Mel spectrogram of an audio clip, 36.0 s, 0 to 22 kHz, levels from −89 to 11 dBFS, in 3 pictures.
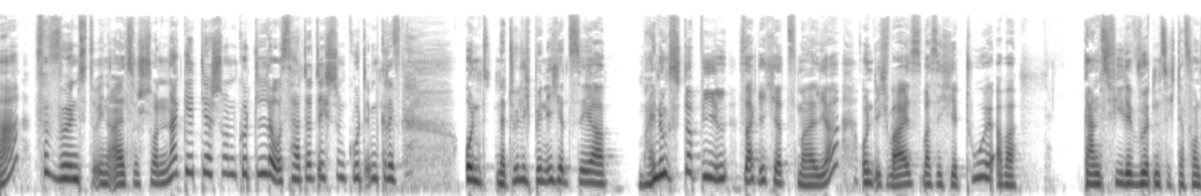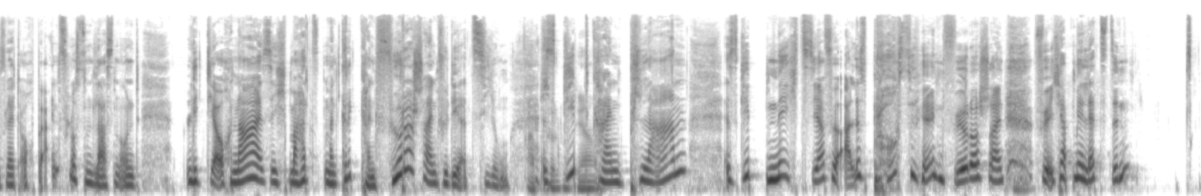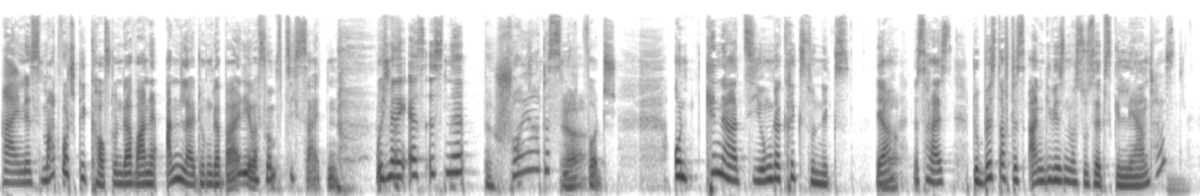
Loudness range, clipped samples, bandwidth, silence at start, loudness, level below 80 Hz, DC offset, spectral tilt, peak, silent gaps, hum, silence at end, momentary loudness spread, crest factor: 3 LU; under 0.1%; 17 kHz; 0 s; -25 LUFS; -56 dBFS; under 0.1%; -4.5 dB/octave; -4 dBFS; none; none; 0.15 s; 8 LU; 20 dB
